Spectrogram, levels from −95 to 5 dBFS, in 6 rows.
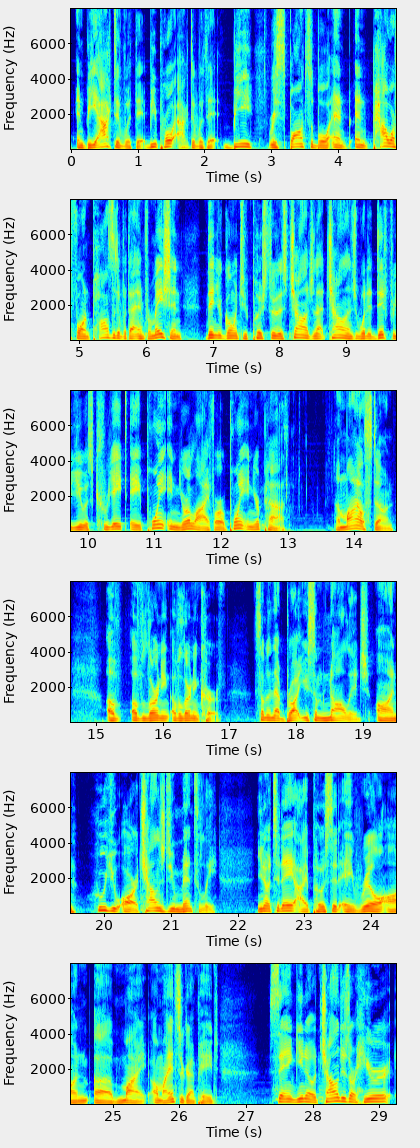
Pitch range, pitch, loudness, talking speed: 115-150 Hz, 130 Hz, -18 LUFS, 185 wpm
